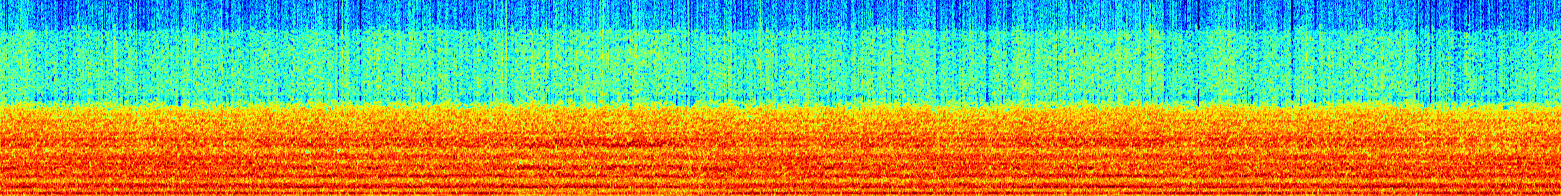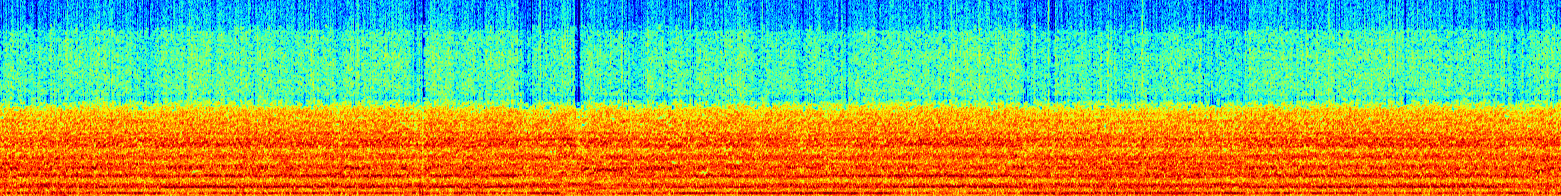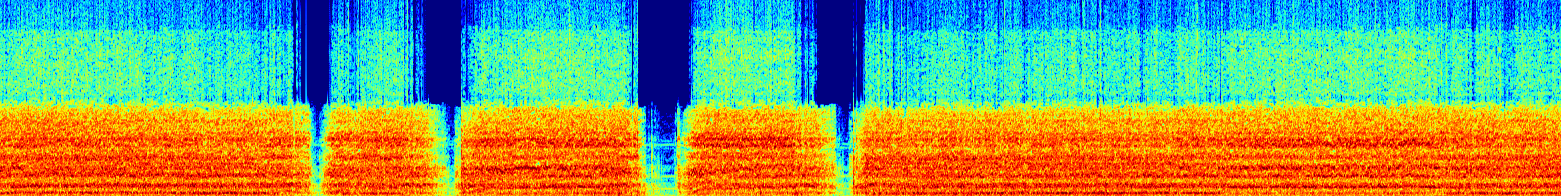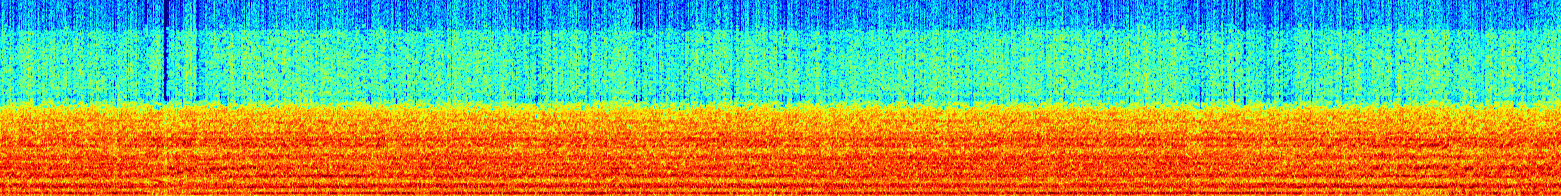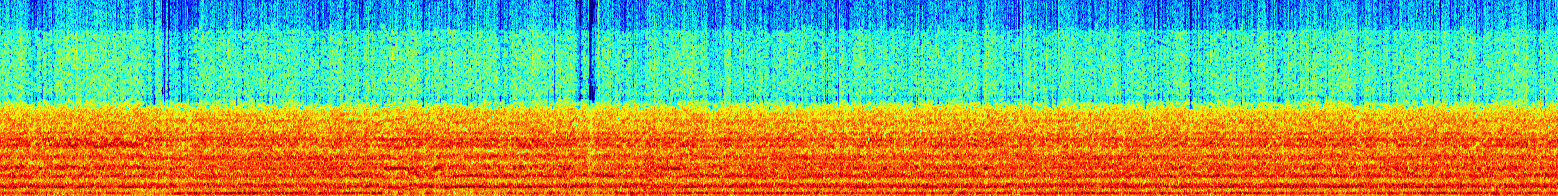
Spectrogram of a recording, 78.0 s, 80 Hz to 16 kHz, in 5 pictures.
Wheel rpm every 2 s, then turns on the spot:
210, 220, 230, 210, 220, 230, 230, 220, 230, 230, 220, 220, 230, 220, 230, 230, 230, 100, 150, 120, 180, 220, 210, 220, 210, 220, 220, 220, 210, 220, 230, 220, 210, 220, 230, 230, 220, 230, 220.
none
